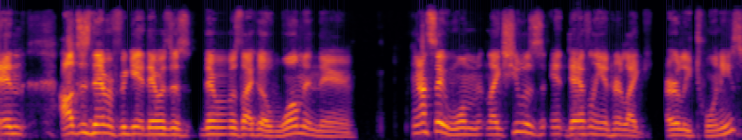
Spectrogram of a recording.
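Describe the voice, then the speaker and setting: A man with a Southern US accent speaks fast-ish, at a fairly quick pace, with a high pitch and lively intonation. His tone is bright and sharp, and the recording is very clean with a silent background. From US South, small-town Georgia. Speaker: comedian. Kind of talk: casual chat.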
